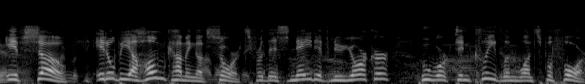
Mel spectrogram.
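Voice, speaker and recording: A man with a high pitch talks at a fairly quick pace. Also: lively intonation. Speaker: TV news reporter. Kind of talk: TV news report.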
